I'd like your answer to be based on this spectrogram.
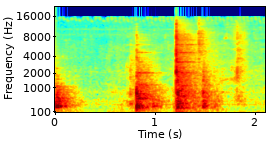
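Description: Meatball mixture worked with breadcrumbs in a bowl, with a few sharp clanks and knocks of a utensil against the bowl spaced across a short stretch, close and moderately loud.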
